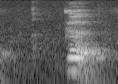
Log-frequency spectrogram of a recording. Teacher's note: when you are saying K, there is no aspiration. It's called sarala. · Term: Sarala consonant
